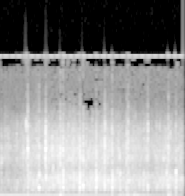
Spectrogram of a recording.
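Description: A theatre orchestra holds a low final chord at the end of the show. Scattered audience clapping starts to break in and grows thicker.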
